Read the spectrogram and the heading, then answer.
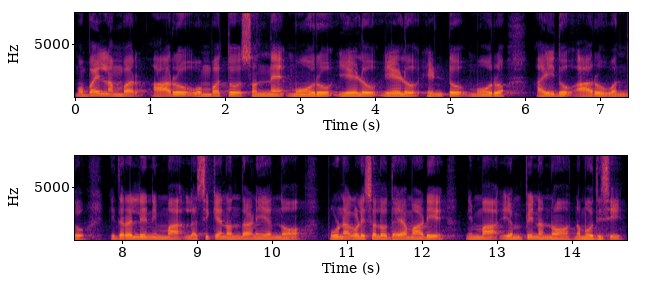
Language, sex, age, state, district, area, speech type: Kannada, male, 45-60, Karnataka, Chikkaballapur, rural, read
